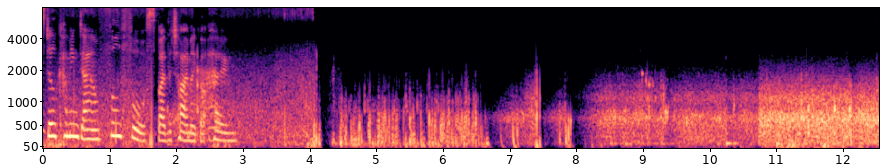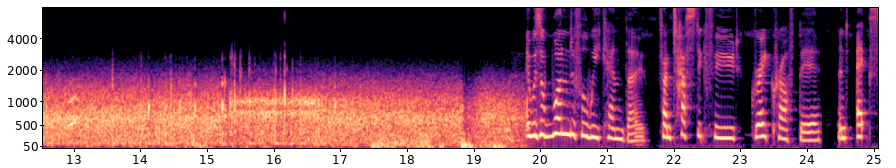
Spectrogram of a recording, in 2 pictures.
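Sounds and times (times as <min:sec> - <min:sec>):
choppy broken noise: 0:01.5 - 0:09.5.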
